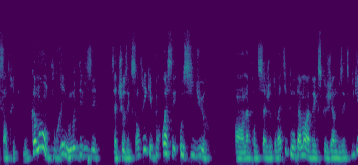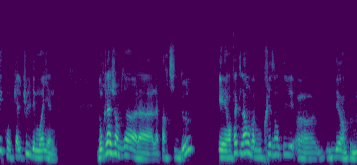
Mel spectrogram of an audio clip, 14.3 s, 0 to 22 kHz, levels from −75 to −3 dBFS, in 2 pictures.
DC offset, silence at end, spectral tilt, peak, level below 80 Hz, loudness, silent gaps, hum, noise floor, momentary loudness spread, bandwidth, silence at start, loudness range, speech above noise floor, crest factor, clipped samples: under 0.1%; 0 s; -6.5 dB/octave; -14 dBFS; -70 dBFS; -31 LUFS; 2.17-2.21 s, 4.40-4.55 s, 4.62-4.68 s, 8.36-8.46 s, 11.31-11.49 s; none; -69 dBFS; 10 LU; 11.5 kHz; 0 s; 4 LU; 38 dB; 18 dB; under 0.1%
